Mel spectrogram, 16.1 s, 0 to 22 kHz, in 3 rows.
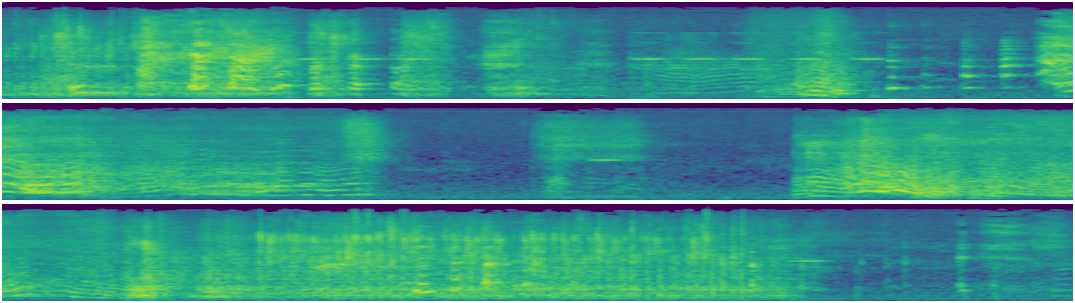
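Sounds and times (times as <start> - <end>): person making fake fart noises: 0.0 - 4.4, 5.2 - 7.4, 9.3 - 14.8.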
